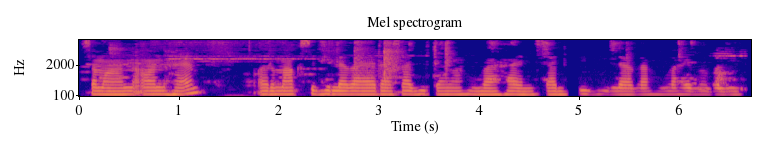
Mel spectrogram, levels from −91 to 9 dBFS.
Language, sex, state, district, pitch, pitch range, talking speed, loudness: Hindi, female, Bihar, Sitamarhi, 170 Hz, 165-175 Hz, 170 wpm, -26 LUFS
